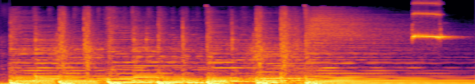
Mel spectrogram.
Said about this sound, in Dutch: Dan heeft het fluitsignaal me geklonken en kunnen we gaan starten.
